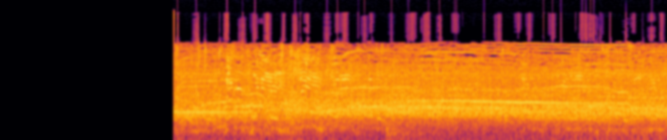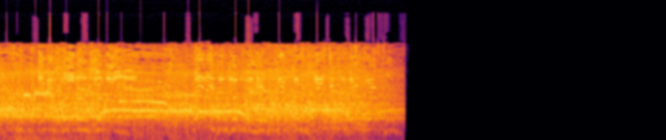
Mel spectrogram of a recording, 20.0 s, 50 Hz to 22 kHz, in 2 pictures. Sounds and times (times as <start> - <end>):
Speech: 3.3 - 5.9, 7.7 - 16.1.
